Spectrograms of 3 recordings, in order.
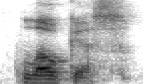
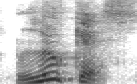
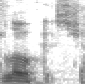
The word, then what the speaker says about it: Loukus: started off first one proper pronunciation of your last name Locus there it is boys there it is so when you hear Lucas on TV what do you think uh it's pretty common so I don't think it is yeah okay all right so okay so there we go so the proper pronunciation is Locust ladies and gentlemen all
